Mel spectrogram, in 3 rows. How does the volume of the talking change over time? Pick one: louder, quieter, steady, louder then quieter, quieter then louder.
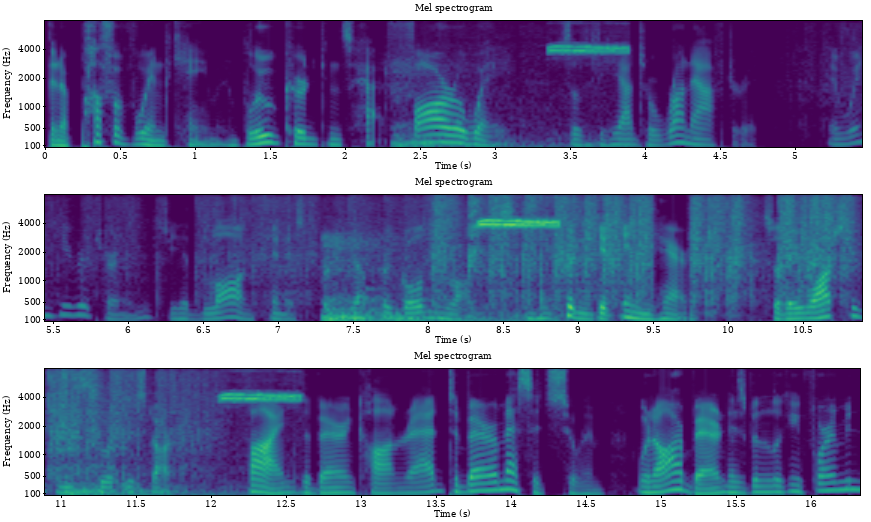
quieter then louder.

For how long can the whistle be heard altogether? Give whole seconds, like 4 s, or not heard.
5 s.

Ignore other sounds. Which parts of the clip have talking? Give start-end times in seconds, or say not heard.
0.0-16.2.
